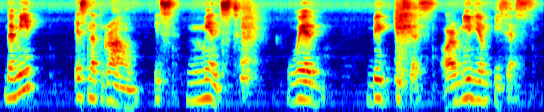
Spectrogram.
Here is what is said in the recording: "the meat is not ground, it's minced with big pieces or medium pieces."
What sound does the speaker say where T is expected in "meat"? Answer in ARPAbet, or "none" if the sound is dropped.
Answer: T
